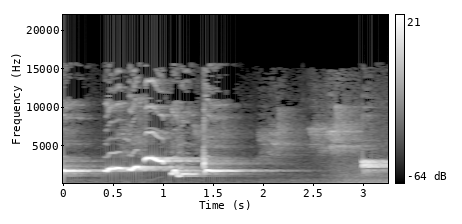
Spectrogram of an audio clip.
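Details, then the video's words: White-rumped shama delivering a flowing whistled phrase with wavering, stepped pitch changes. A sharp click is followed by quieter, scratchy sounds, and a last steady whistle ends it. "JADIKAN MURAI BATU NYAUT DALAM HITUNGAN DETIK SAJA"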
